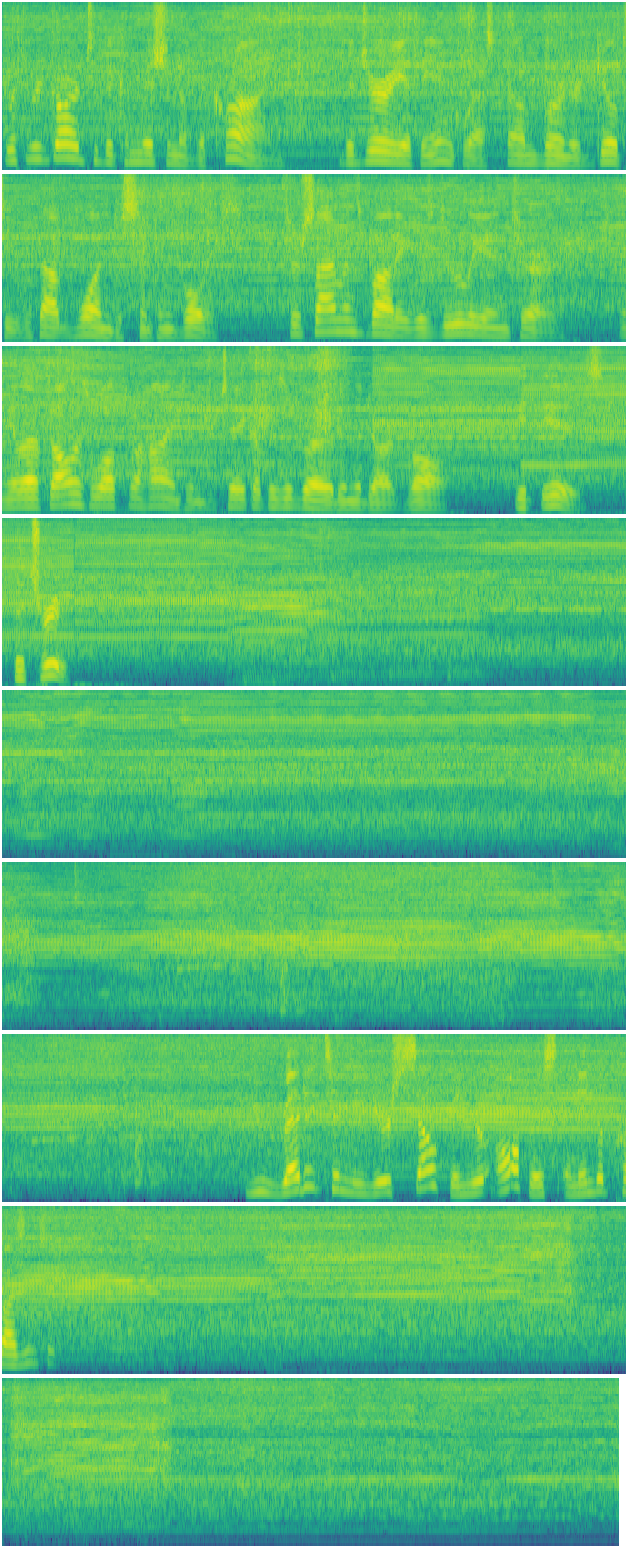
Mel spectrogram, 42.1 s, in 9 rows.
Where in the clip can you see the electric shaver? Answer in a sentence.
You can hear the electric shaver from 0.0 to 42.0 s.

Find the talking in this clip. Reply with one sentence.
The talking can be heard from 0.0 to 14.8 s and from 29.9 to 33.1 s.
